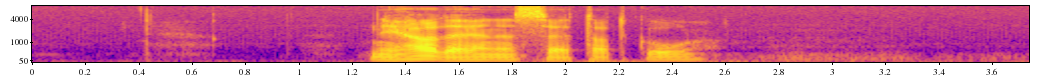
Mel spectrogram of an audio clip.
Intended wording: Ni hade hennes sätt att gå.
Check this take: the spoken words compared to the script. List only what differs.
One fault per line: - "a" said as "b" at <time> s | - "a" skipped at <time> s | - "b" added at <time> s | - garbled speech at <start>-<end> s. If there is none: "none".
none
